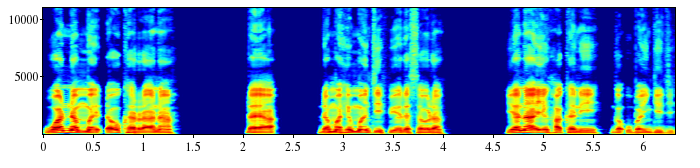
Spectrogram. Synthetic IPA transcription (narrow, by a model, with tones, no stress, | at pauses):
wɐ˦nːɐ˨mːa˨jɗa˦wkɐ˨rɽaː˦naː˦ | ɗɐ˦jaː˦ | da˨mʊ˦ɦɪ˦mːɐ˦nt͡ʃiː˨ɸɪ˨ja˦da˨sa˦wɽɐ˦ŋ | jɐ˦naː˨jɪ˦ŋɦa˦ka˨neː˦ɡa˨ʔʊ˨bɐ˦ŋɡʲɪ˦d͡ʒiː˨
